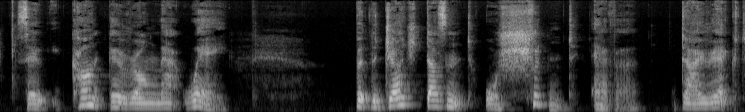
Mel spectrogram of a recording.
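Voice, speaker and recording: A woman talks at a very slow pace in a fairly low pitch with vocal fry. Her pitch swings very widely, and her loudness swings a lot. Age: old. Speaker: retired judge and author. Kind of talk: interview.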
